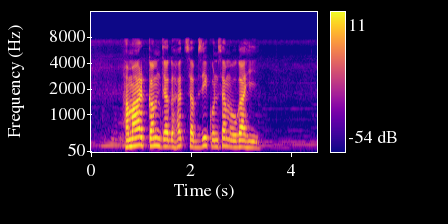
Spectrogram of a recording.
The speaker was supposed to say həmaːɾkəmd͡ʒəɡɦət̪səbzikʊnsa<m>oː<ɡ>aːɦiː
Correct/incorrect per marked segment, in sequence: correct, correct

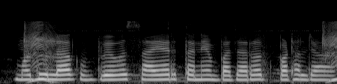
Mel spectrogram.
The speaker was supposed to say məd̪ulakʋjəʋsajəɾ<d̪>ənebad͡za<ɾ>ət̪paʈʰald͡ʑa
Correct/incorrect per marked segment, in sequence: incorrect: t̪, correct

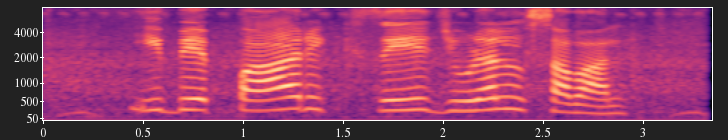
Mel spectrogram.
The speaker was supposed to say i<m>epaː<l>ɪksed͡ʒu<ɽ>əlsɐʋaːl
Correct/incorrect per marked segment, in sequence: incorrect: b, incorrect: ɾ, correct

